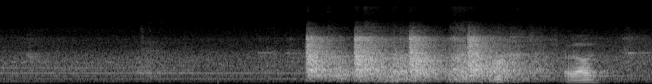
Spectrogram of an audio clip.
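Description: Loose corrugated metal roof sheeting rattling and banging in the wind, a run of about four loud clattering bangs, roughly two a second, starting about three seconds in after a low steady hum. The sheet is loose and the wind keeps shaking it.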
